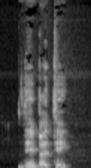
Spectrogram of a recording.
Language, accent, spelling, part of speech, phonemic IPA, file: French, Canada, débattez, verb, /de.ba.te/, LL-Q150 (fra)-débattez.wav
- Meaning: inflection of débattre: 1. second-person plural present indicative 2. second-person plural imperative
